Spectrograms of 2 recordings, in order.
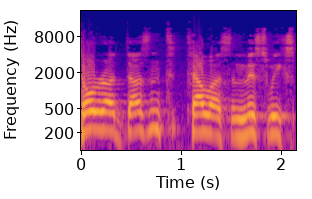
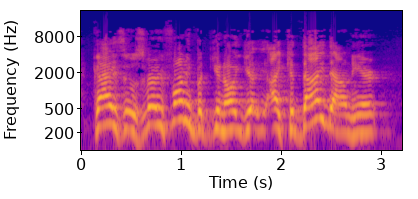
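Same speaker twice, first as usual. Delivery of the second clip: mock, desperate, beseeching begging tone; 3 semitones higher than usual. Retelling Yosef in the pit calling to his brothers, acting out his yelling. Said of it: "Yosef's yelling".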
